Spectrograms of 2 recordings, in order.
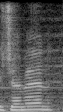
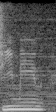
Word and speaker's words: Jimin: apple she means jimin many people say gemin i think the proper korean pronunciation is g-mean i'm all over the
